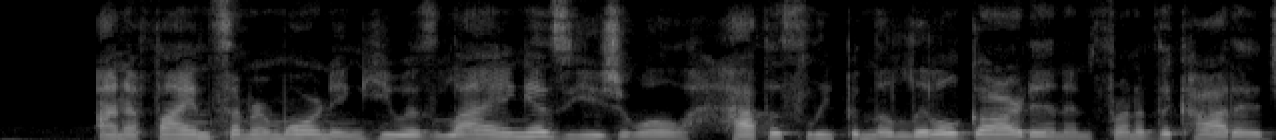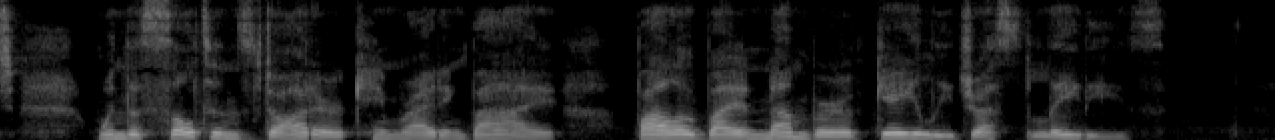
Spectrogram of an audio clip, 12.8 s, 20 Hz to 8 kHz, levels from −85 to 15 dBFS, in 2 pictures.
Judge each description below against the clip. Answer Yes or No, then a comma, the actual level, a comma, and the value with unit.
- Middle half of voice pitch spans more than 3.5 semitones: No, average, 3.1 semitones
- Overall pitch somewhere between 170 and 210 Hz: Yes, medium, 185 Hz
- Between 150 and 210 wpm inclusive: Yes, average, 170 wpm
